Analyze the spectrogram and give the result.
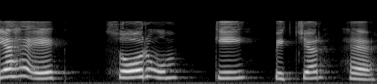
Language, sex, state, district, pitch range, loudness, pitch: Hindi, female, Madhya Pradesh, Umaria, 275-315 Hz, -17 LUFS, 295 Hz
